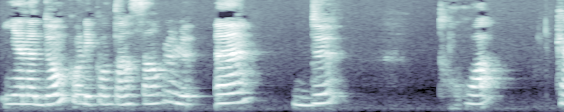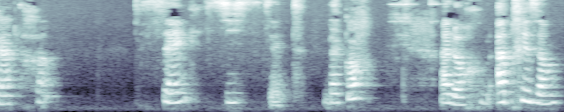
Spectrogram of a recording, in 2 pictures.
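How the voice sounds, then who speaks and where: A woman teaching a reading lesson to young children, speaking slowly and patiently with careful articulation. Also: fairly high pitch, echoey room. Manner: slow, patient, clearly articulated. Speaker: first-grade teacher.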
